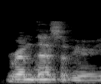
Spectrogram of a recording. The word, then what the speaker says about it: Remdesivir: Is it Remdesivir? – Remdesivir, yes.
